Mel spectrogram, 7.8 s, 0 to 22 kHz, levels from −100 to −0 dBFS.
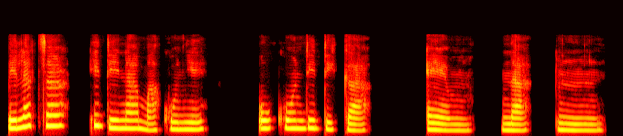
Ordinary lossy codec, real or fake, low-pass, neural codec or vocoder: none; fake; none; codec, 16 kHz, 4.8 kbps, FACodec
